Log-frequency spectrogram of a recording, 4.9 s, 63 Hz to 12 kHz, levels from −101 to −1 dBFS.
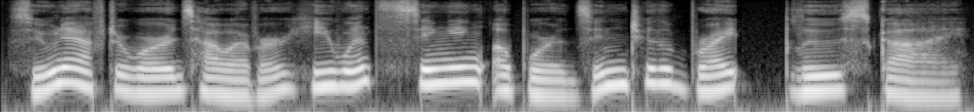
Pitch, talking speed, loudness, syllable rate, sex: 185 Hz, 150 wpm, -17 LUFS, 4.2 syllables/s, female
